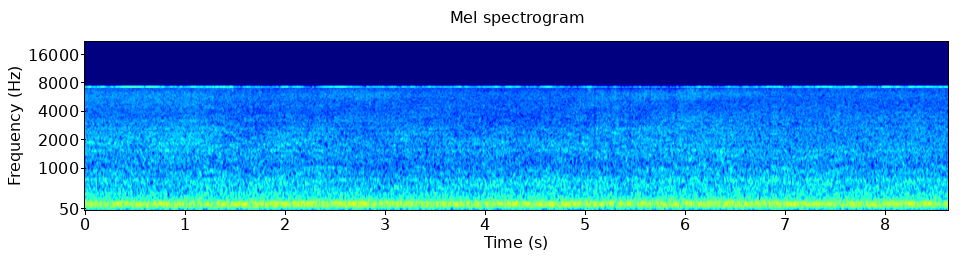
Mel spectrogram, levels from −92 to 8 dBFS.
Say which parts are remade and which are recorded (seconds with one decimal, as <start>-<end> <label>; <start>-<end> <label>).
0.0-1.2 recorded; 1.2-1.8 remade; 1.8-4.8 recorded; 4.8-6.4 remade; 6.4-8.6 recorded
